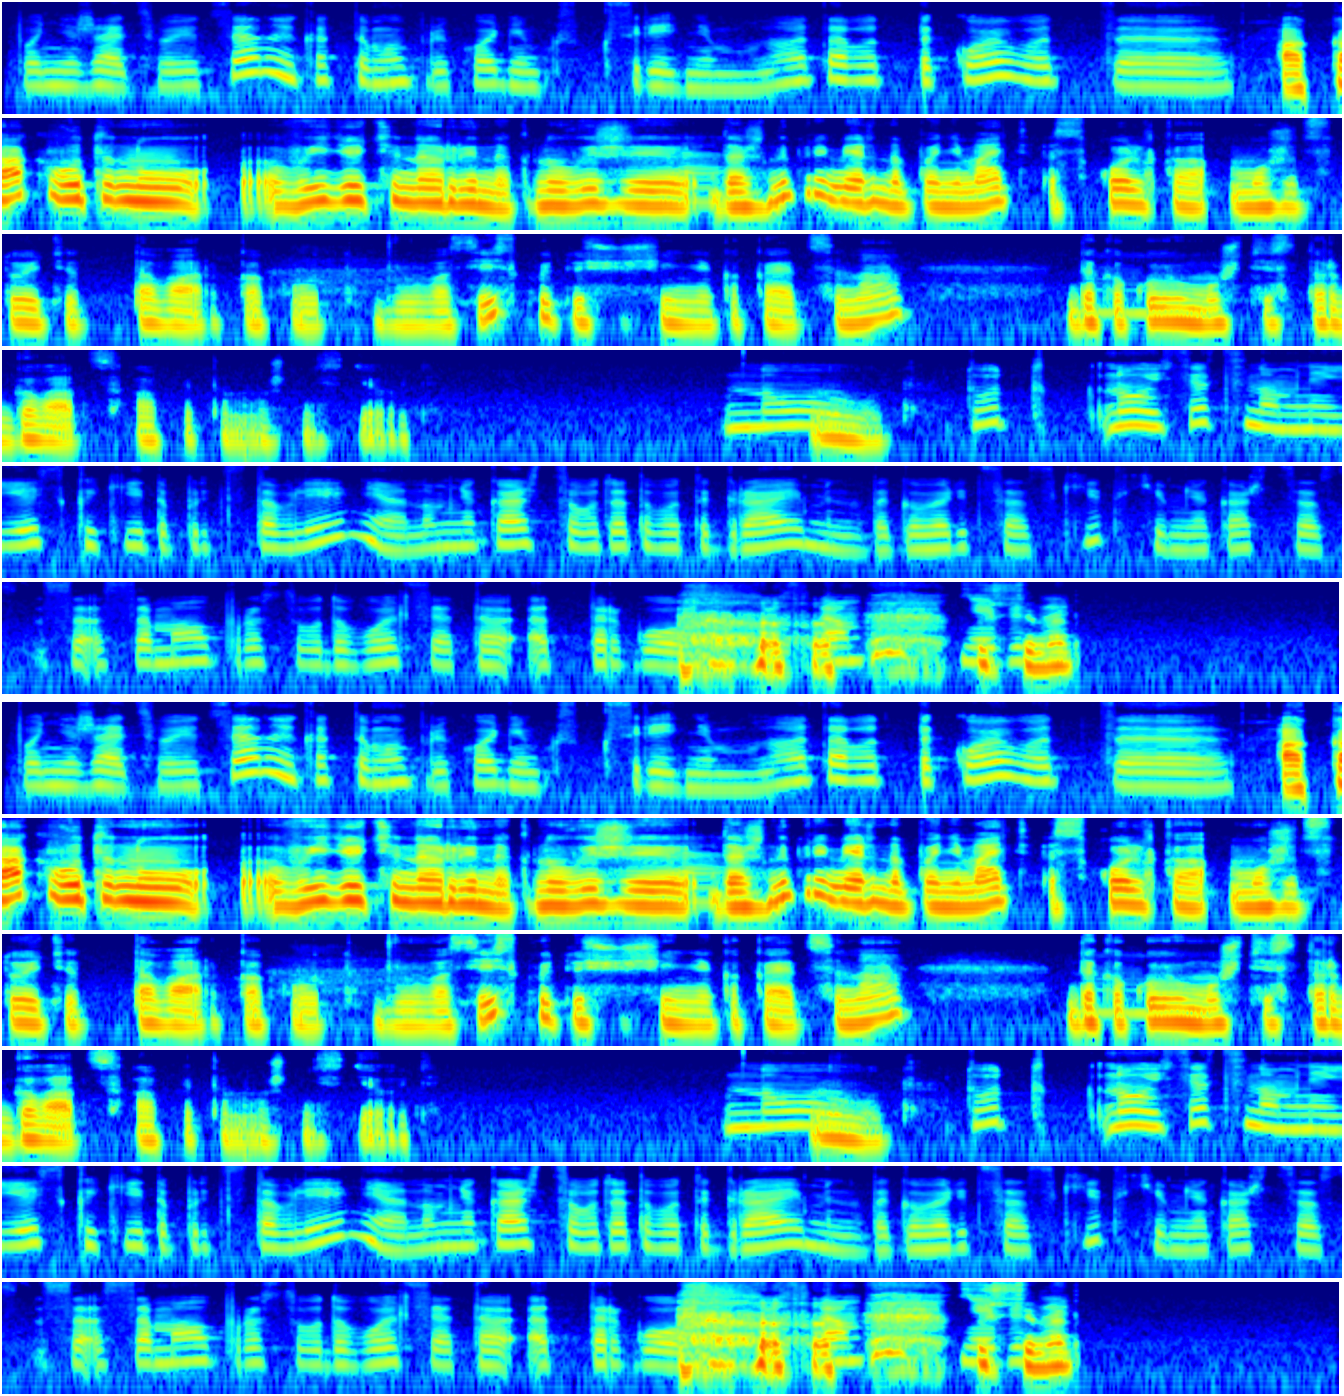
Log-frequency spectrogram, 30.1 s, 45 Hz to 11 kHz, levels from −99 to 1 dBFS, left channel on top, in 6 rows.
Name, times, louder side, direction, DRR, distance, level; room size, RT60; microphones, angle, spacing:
voice 1, 0.1-2.0 2.3-4.6 7.5-7.8 14.1-14.6 17.8-18.3 18.7-18.8 19.2-25.0 25.4-29.1, right 2 dB, 25° right, 2.4 m, -42 dB
voice 2, 4.8-10.2 10.5-13.4 14.0-16.1 16.4-16.5 18.1-18.4 27.6-29.2, right 3 dB, 50° right, 0.9 m, -28 dB
open air
head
